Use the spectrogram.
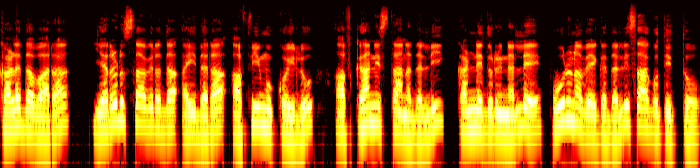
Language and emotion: Kannada, neutral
